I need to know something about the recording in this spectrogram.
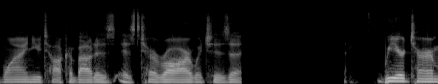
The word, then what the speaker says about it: terroir: But so it's a French term, terroir is generally how it's pronounced in English. The French say terroir.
